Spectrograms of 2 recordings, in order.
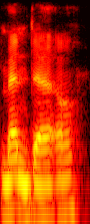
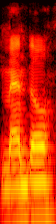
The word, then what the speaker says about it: Mendel: mispronouncing names so uh I think Nate Mendel I said rather than just Nate mendle so uh Nate if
